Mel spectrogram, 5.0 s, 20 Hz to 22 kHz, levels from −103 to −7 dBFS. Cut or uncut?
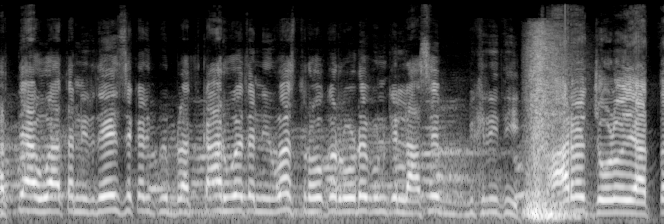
cut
